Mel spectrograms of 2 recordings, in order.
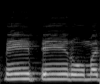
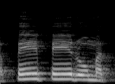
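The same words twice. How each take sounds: First: Said in the usual way. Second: Stretched out slowly, word by word; slow mnemonic drill. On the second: Shown as a demonstration. Teacher drilling a memory trick for students, slow and deliberate. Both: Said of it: "कैसे याद रखोगे".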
